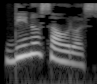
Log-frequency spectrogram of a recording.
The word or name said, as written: dinosaurus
